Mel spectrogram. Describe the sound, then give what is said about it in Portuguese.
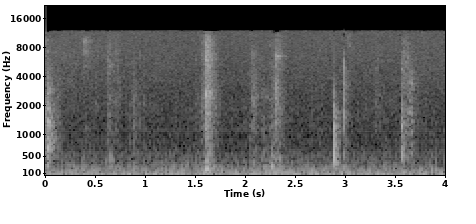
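A door being shut, with one firm thud in the middle and several lighter clicks and knocks around it, over a low steady background rumble. “Feche a porta.”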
